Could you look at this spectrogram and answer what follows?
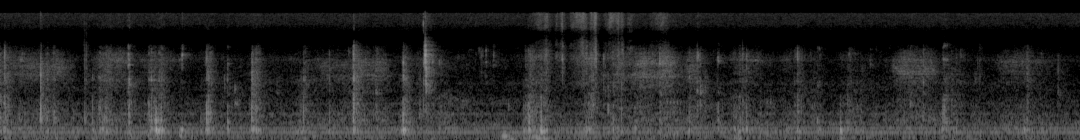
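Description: Faint crunching and chewing of a bite of salted pretzel milk chocolate, with many small sharp crunches scattered irregularly as the pretzel pieces break up.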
